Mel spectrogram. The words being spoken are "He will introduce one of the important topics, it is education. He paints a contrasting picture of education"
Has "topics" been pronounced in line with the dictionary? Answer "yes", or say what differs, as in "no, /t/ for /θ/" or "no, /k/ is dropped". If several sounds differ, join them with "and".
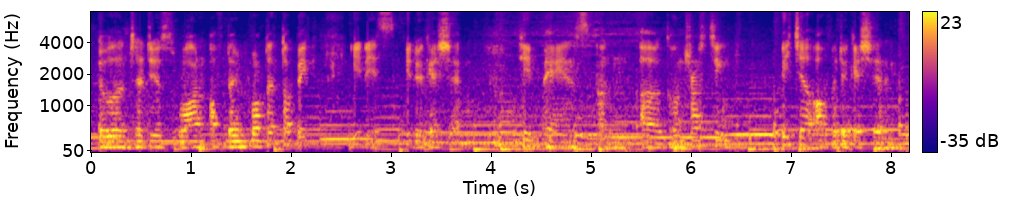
no, /s/ is dropped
